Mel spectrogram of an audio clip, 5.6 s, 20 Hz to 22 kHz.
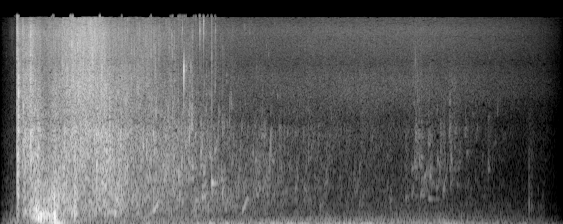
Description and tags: Splash, Jumping, B
Raw audio of someone jumping into a swimming pool.
An example of how you might credit is by putting this in the description/credits:
The sound was recorded using a "H1 Zoom recorder" on 28th July 2016.
jump, jumping, pool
